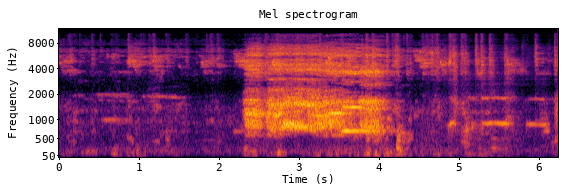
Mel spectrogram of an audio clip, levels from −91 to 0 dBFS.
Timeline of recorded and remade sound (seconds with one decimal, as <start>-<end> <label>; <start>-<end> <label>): 0.0-4.8 recorded; 4.8-6.2 remade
